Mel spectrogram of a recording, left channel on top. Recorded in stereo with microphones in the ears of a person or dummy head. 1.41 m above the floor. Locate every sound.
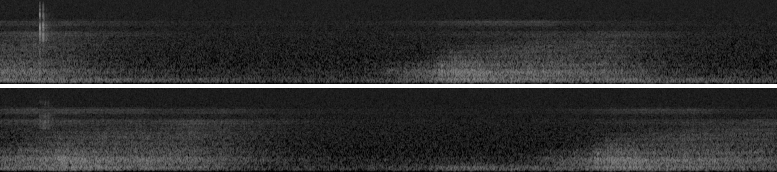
0.4 s a crack: 75° left (ahead or behind), 1.9 m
